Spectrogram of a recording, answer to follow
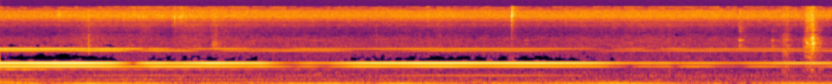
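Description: Crystal singing bowls ringing together, several steady overlapping tones held without a break. One lower tone fades out in the second half.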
